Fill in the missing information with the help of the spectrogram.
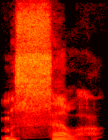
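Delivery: masala with an open ah in the middle; corrected masala. Shown as a demonstration. Daughter quietly models how to say masala. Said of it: "That's not right".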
